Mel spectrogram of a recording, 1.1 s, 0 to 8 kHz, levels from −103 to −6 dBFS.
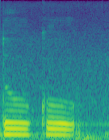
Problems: constant background noise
